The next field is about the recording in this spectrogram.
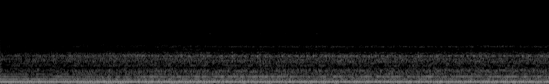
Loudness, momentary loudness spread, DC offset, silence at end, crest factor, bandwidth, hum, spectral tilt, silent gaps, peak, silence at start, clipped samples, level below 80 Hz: -39 LUFS; 1 LU; under 0.1%; 0 s; 10 dB; 4.8 kHz; none; -9 dB/octave; none; -28 dBFS; 0 s; under 0.1%; -50 dBFS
